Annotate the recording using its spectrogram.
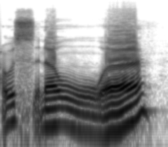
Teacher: masukkan tanwinnya kepada huruf waw karena dia idgham bi gunnah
